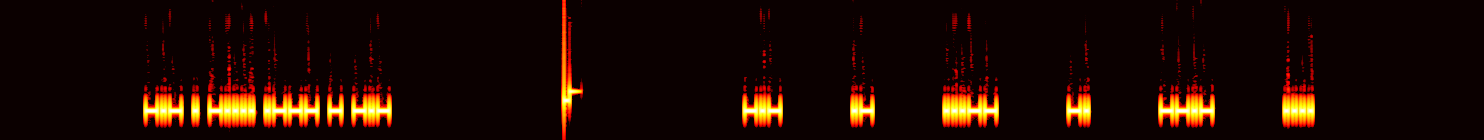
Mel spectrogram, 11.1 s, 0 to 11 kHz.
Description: Morse code, heard as a keyed tone, about 40 wpm, spaced as for 20 wpm, 700 Hz. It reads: KE6JTK KA3NQH
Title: USA Call Signs - 6 Characters - 6x Character Spacing - 40wpm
